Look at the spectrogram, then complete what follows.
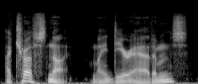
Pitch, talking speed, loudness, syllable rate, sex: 95 Hz, 180 wpm, -18 LUFS, 4.4 syllables/s, male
